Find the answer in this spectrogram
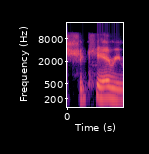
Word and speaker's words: Sha'Carri: well to mr dennis my name is shakiri richardson because he said it wrong but um i definitely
